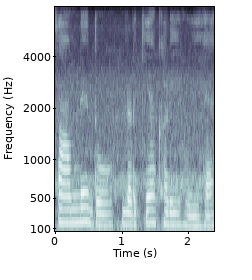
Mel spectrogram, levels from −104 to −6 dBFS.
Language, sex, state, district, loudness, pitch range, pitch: Hindi, female, Punjab, Fazilka, -18 LUFS, 145-175 Hz, 155 Hz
